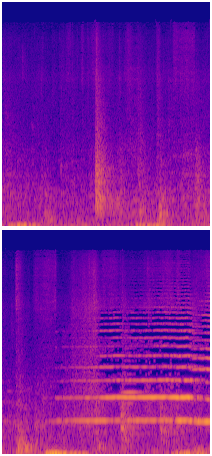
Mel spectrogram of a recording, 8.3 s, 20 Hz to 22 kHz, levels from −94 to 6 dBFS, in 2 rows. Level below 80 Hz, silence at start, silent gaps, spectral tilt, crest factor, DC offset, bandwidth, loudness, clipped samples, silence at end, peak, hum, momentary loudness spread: -42 dBFS; 0 s; none; -4 dB/octave; 16 dB; under 0.1%; 16 kHz; -26 LUFS; under 0.1%; 0 s; -12 dBFS; none; 25 LU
